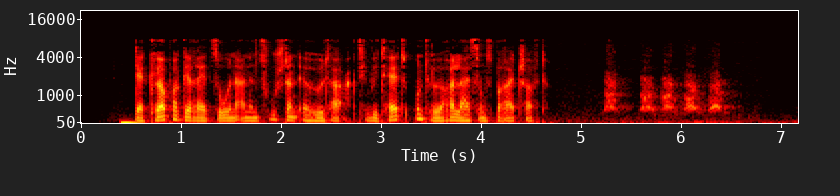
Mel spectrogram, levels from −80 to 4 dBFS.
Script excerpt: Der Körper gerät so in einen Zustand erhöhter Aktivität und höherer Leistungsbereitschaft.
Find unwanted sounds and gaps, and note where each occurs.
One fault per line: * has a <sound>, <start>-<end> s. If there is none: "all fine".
* has a bark, 5.1-6.6 s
